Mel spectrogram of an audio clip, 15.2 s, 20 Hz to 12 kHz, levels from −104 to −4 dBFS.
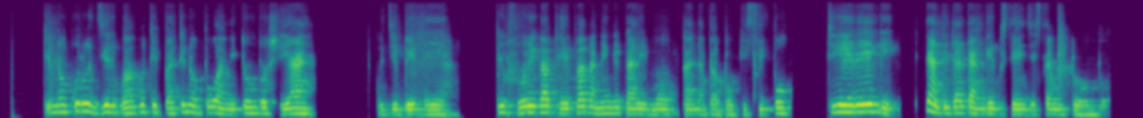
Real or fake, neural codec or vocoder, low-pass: fake; codec, 32 kHz, 1.9 kbps, SNAC; 10.8 kHz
